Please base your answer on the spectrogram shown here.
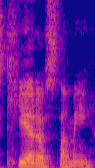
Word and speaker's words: Kiarostami: Like Someone in Love by Abbas Kiarostami, I believe is how you pronounce his name.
